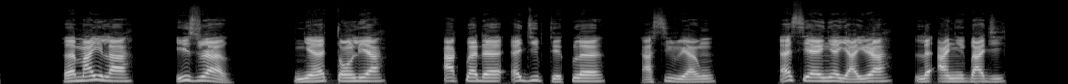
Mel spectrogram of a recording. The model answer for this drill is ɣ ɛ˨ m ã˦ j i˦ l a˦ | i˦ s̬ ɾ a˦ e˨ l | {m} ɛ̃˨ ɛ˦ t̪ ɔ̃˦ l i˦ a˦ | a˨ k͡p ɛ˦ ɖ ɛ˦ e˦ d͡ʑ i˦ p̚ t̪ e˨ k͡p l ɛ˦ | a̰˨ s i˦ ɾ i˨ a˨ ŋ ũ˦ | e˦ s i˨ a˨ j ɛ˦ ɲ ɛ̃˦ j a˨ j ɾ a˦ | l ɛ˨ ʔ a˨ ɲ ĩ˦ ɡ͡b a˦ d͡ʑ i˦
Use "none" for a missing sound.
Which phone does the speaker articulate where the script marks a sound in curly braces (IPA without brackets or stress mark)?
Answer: ɲ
